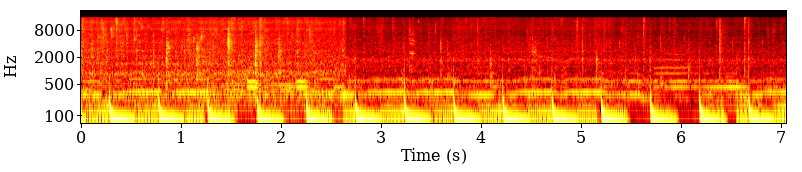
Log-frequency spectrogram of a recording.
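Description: Sliced onions sizzle loudly as they hit hot mustard oil in a pan for a drumstick-leaf mash, a dense steady frying hiss with regular spoon-stirring knocks throughout, close and alone.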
